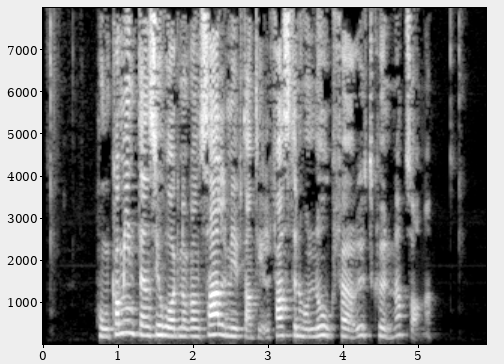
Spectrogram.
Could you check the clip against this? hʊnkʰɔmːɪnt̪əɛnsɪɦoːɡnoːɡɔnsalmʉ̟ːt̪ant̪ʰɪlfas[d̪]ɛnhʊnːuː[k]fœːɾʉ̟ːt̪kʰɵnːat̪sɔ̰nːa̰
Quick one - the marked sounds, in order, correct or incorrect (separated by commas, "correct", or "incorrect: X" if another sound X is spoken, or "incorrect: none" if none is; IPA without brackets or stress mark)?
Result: incorrect: t̪, incorrect: ɡ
